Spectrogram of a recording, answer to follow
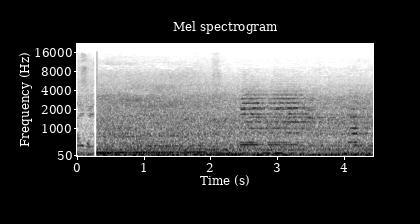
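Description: Steady road traffic noise, with a car horn sounding once for about a second past the middle.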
